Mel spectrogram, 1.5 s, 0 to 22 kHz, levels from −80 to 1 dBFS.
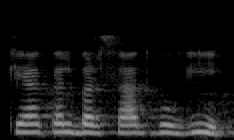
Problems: background sounds at intervals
